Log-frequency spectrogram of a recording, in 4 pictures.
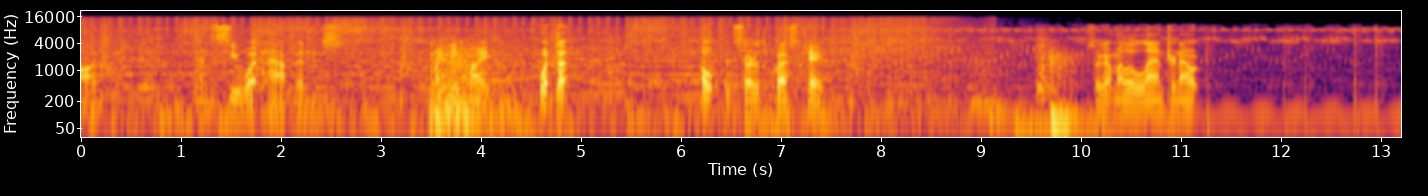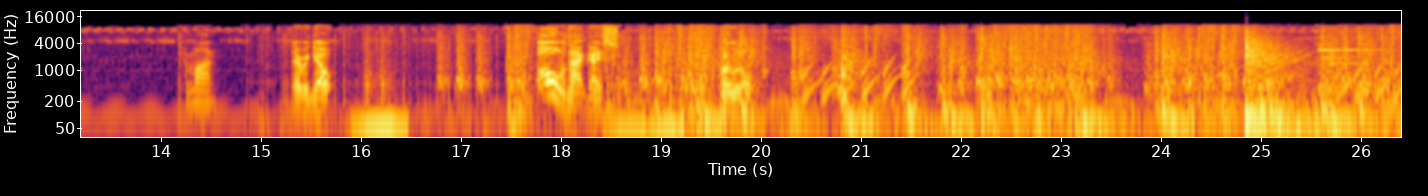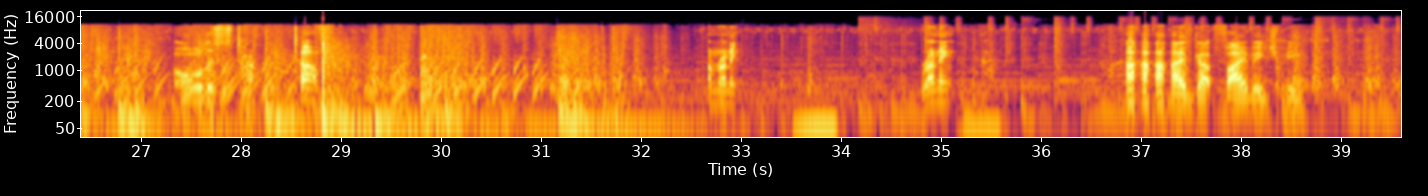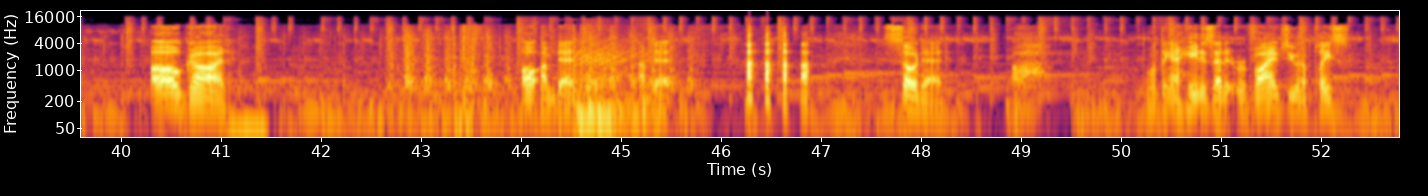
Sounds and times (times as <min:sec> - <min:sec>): Whack, thwack: 0:18.9 - 0:20.1, 0:20.8 - 0:27.2, 0:28.0 - 0:30.4, 0:31.1 - 0:32.0, 0:42.8 - 0:43.7, 0:44.5 - 0:45.2.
